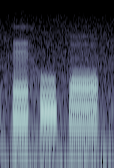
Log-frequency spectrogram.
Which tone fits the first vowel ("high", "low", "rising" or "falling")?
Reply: high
